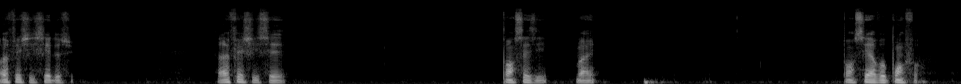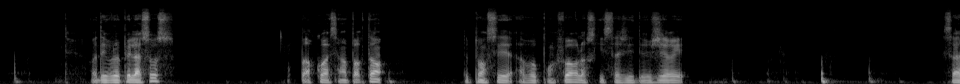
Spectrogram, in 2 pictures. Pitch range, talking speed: 95-110 Hz, 85 wpm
